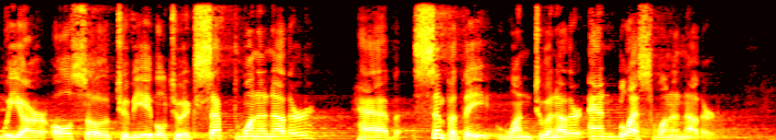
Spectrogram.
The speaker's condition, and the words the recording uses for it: None; typical speech.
